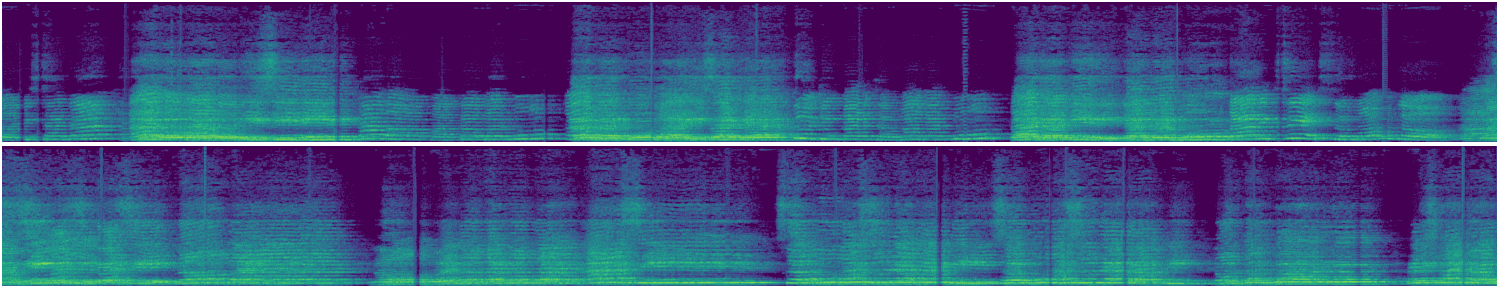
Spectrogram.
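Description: A group of children and women singing together in phrases, with short breaks between lines.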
